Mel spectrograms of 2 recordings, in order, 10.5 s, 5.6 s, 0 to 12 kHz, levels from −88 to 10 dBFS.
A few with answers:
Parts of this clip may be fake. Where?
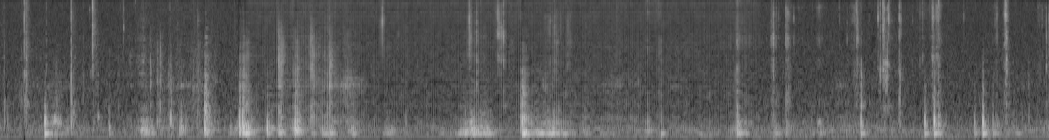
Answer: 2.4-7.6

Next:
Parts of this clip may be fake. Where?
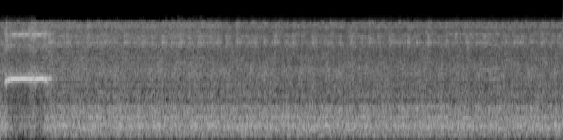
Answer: 4.5-5.0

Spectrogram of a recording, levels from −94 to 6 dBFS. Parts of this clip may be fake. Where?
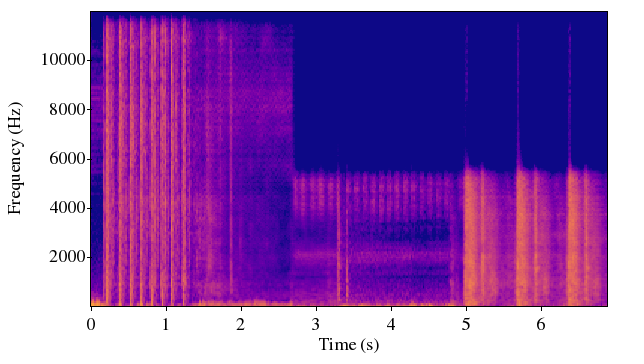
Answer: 1.5-3.3; 4.8-6.9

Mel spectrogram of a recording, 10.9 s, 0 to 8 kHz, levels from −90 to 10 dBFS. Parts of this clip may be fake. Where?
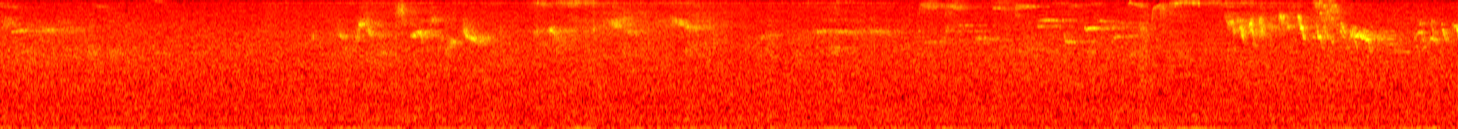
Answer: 2.0-6.7; 8.7-9.8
